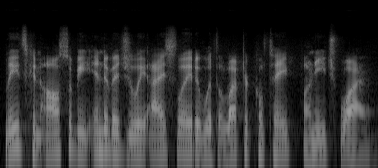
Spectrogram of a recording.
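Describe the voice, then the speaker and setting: A man reads scripted technical narration for an instructional video in a measured, instructional way. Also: medium pitch, fairly even intonation, no echo, muffled recording.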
